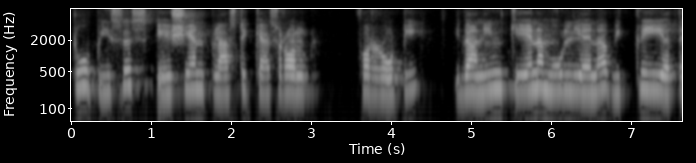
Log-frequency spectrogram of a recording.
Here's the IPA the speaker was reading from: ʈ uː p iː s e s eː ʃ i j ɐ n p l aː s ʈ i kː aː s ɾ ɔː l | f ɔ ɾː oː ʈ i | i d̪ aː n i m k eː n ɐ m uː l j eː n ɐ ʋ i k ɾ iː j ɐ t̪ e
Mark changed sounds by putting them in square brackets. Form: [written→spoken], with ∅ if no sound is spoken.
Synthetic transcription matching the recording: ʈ uː p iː s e s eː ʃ i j ɐ n p l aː s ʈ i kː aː s ɾ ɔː l | f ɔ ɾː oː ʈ i | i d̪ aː n i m k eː n ɐ m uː l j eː n ɐ ʋ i k ɾ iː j ɐ t̪ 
